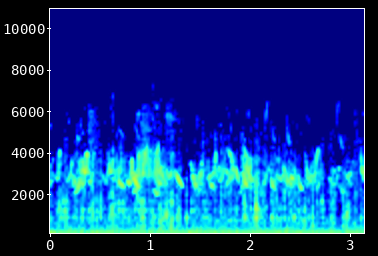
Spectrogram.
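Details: Coloured baby chicks in a group, giving rapid high-pitched peeps, many short down-slurred chirps crowding one another, backed by a low droning hum.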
